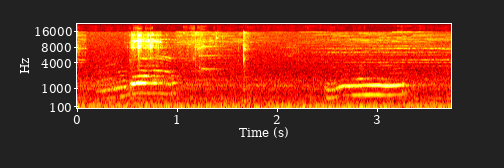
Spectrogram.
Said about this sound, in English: My cat is currently meowing at me.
